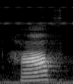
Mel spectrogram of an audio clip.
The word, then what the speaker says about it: half: HALF, हाफ, PAST, past, हाफ past. हाफ में से L silent होगा।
